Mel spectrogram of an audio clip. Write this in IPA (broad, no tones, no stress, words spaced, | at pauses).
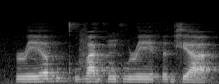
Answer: ɹeːɐ̯pu kʷʼɘvaɡθũ xuɹeːθɘːɡ xʲa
